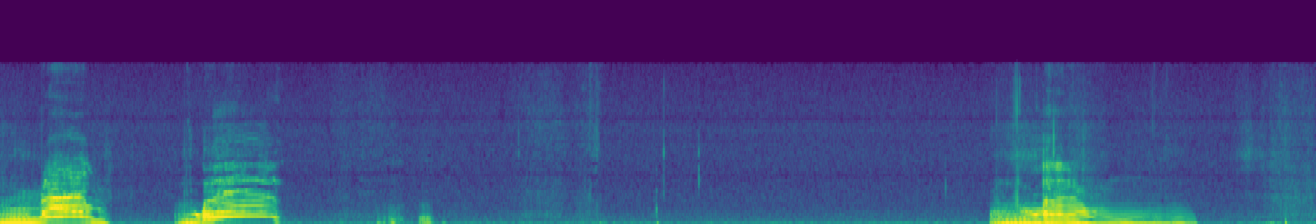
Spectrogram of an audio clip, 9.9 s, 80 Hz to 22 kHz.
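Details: Elderly 24-year-old calico cat talking to its owner indoors: two short rising-falling meows, a pause with soft clicks, then a long loud howl that rises then slides downward for over a second.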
